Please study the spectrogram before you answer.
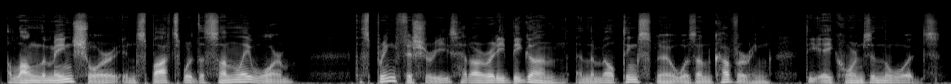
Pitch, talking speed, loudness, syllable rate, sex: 85 Hz, 175 wpm, -20 LUFS, 5.0 syllables/s, male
